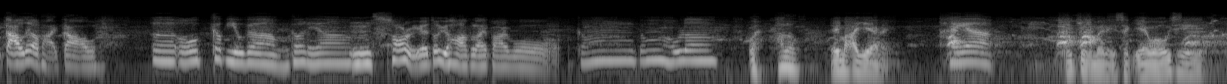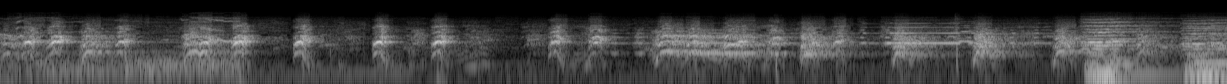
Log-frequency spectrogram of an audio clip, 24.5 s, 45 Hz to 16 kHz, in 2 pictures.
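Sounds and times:
dogs barking loudly: 0.0 - 1.5, 2.3 - 3.6, 7.0 - 24.0
speech: 0.0 - 12.8
dogs yipping and whimpering: 7.1 - 23.9.

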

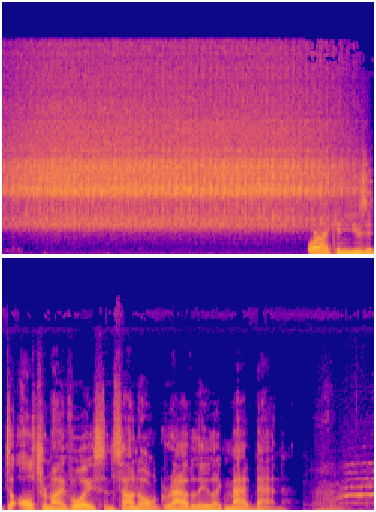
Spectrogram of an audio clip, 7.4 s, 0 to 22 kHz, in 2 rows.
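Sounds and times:
gadget-simulated swarm of emerald ash borer insects: 0.0 - 3.5
speech: 3.0 - 6.6.

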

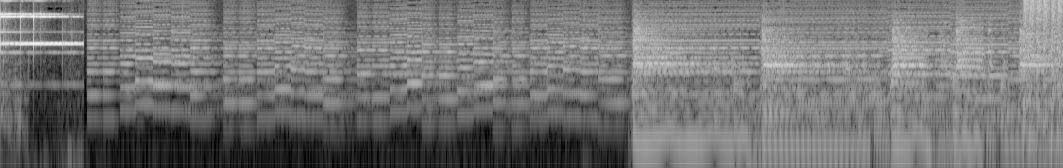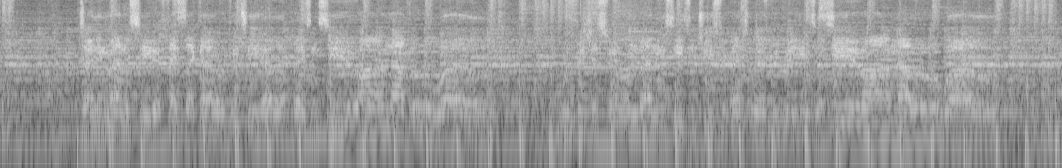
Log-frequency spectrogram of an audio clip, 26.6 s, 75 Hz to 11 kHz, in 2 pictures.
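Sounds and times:
bell ringing: 0.0 - 1.3
loud music: 1.1 - 26.5
speech: 15.0 - 19.1, 20.7 - 25.2.

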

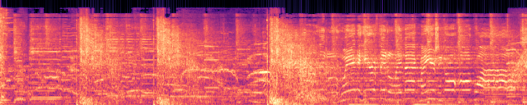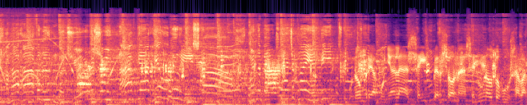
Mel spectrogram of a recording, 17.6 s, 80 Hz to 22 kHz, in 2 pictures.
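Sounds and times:
laughter: 0.0 - 17.5
police gunshots: 1.2 - 3.6, 4.2 - 6.1
speech: 15.8 - 17.5.

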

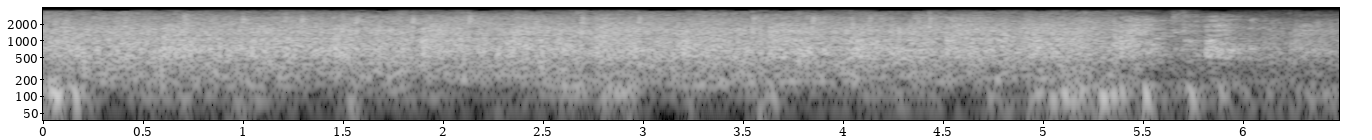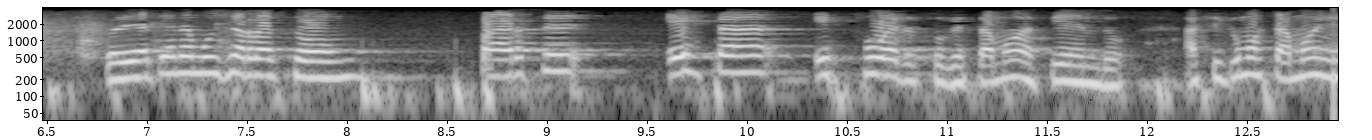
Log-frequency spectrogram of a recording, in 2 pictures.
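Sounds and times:
audience applause at a university meeting: 0.0 - 6.8
speech: 6.8 - 12.9.

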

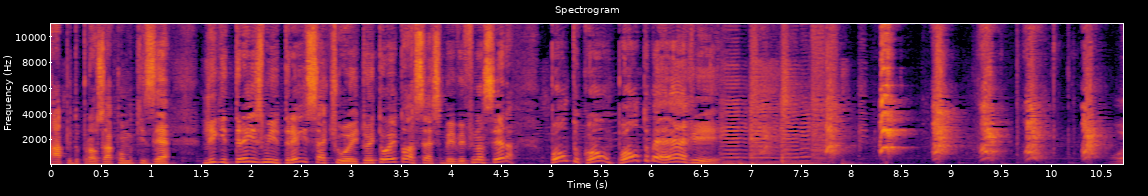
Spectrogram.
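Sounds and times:
speech: 0.0 - 7.2
small pug barking in sharp high yaps: 7.1 - 10.6.

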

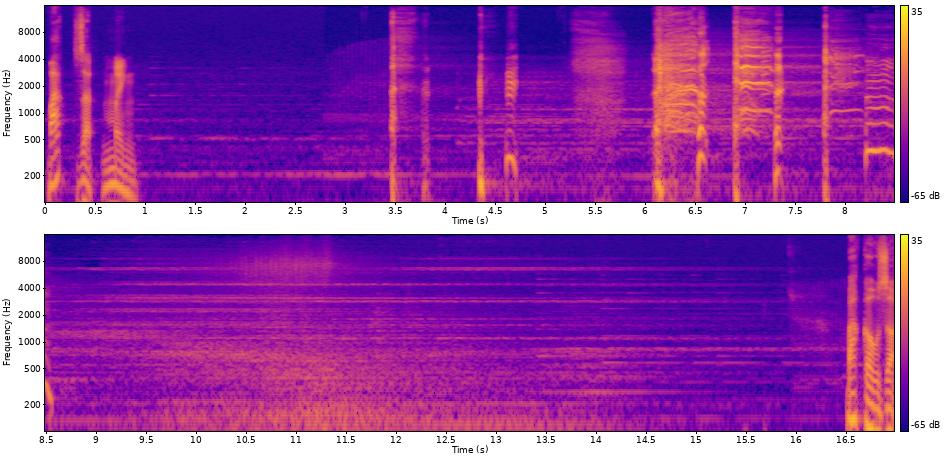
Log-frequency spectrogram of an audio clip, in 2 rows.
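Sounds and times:
speech: 0.0 - 1.0, 16.7 - 16.9
old woman with long-standing asthma coughing: 3.5 - 4.8, 6.1 - 8.5.

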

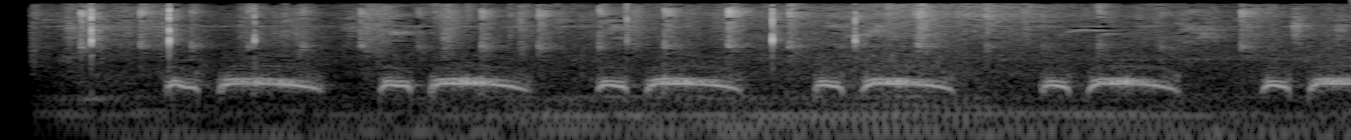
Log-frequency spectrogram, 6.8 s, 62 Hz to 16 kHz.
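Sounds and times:
pigeon cooing: 0.5 - 6.7
speech: 2.0 - 6.7.

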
